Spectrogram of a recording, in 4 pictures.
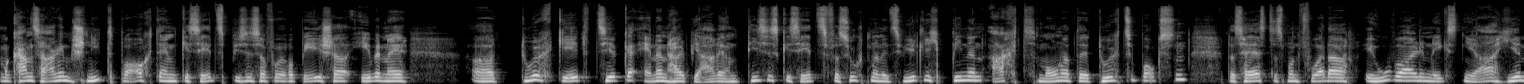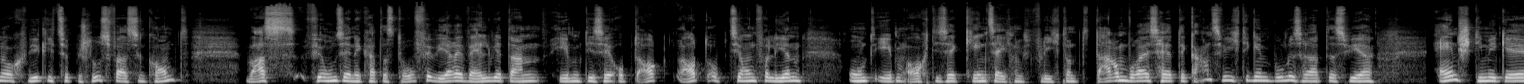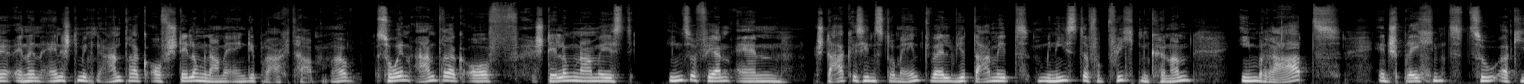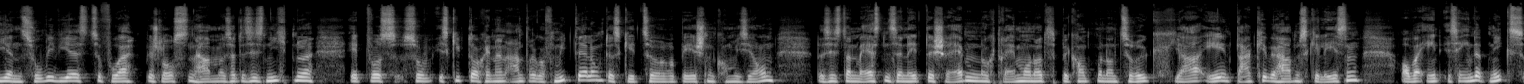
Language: German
